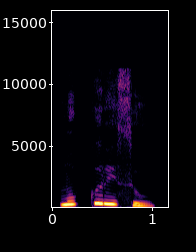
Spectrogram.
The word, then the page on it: ಮೂಗೇರಿಸು: mūgērisu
